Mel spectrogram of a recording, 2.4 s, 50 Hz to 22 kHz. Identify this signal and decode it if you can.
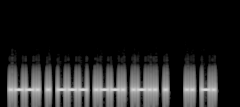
Morse code, heard as a keyed tone, about 44 wpm, 700 Hz. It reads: PEOPLE IN
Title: Sets of 5 Words 45wpm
